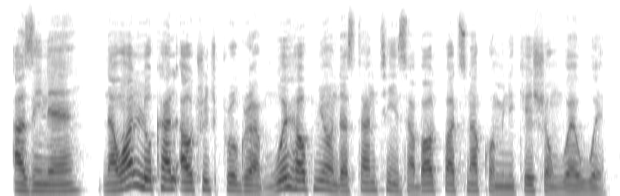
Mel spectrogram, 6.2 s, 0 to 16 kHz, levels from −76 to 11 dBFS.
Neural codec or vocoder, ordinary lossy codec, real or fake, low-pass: none; AAC, 64 kbps; real; 14.4 kHz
